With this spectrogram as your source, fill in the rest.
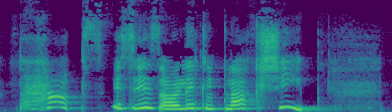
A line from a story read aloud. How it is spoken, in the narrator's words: cried the shepherd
